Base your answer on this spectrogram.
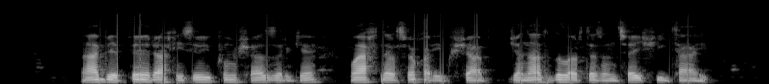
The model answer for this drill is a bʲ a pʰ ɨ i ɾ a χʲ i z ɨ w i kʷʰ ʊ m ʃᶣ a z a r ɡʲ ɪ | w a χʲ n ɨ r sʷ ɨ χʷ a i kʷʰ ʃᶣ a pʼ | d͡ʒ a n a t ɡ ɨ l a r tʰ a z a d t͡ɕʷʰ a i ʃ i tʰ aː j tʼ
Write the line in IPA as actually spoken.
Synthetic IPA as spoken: a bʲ a pʰ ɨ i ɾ a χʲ i z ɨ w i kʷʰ ʊ m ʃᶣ a z a r ɡʲ ɪ | w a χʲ n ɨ r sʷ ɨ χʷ a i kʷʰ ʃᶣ a pʼ | d͡ʒ a n a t ɡ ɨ l a r tʰ a z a n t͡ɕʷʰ a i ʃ i tʰ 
